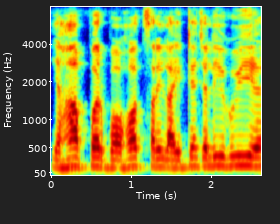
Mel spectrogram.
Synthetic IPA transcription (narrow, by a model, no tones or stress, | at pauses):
jɐɦãpɐɾbɐɦʊt̪saːɾilaːɪʈẽt͡ʃɐliɦʊiɦɛ̃ː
